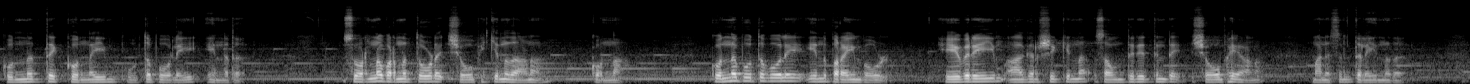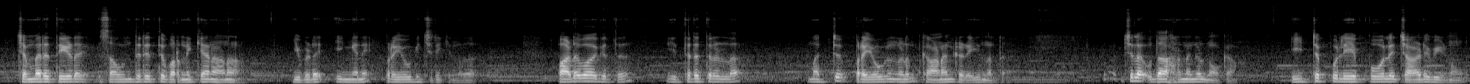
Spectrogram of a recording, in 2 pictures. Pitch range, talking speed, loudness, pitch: 110-130 Hz, 75 wpm, -20 LUFS, 120 Hz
